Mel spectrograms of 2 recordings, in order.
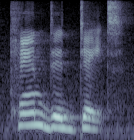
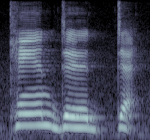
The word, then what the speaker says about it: candidate: first word is a candidate candidate so it's can de de this looks like date but you don't need to say date candidate that's too hard say it like it's d-e-t debt candid debt okay three parts so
